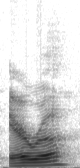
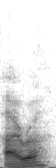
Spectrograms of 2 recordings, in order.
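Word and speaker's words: Aira: I'm going to go to the Era and DJ tab. Some people pronounce it IRA. There's no right or wrong way to say it.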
